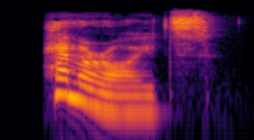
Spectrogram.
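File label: "hemorrhoids", British English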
